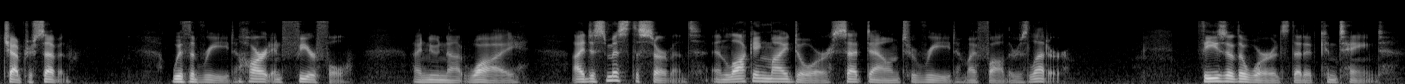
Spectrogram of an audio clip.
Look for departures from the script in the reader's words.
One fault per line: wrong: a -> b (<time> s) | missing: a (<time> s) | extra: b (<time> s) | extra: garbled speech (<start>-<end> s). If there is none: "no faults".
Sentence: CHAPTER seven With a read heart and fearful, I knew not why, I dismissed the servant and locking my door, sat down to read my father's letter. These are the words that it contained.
no faults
